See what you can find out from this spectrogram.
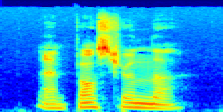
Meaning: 1. boarding school 2. residential school
- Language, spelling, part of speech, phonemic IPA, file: French, pensionnat, noun, /pɑ̃.sjɔ.na/, Fr-pensionnat.ogg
